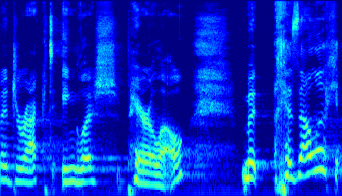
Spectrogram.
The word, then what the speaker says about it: gezellig: gezellig. Now, the Dutch hard guttural G makes that word a little difficult to pronounce for us Americans, but it's spelled G E Z E L L I G, gezellig.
